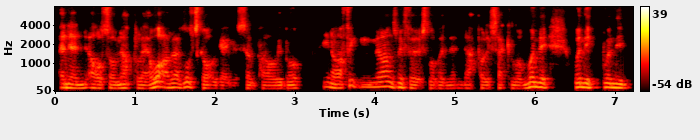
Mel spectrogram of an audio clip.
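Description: A middle-aged man with a Manchester accent, chatting casually as an interview guest in a rambling, halting way full of tag questions. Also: medium pitch, narrow, tinny audio. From Manchester, England. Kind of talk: casual conversational football chat.

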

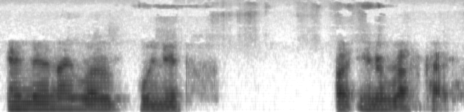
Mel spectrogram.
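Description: A woman being interviewed as a documentary filmmaker, talking casually and haltingly, repeating and rephrasing as she thinks aloud, over a remote call. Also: fairly low pitch, fairly even intonation, dry recording. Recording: phone-like narrow-band line.

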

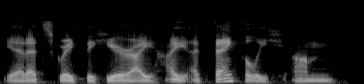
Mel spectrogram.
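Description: A man hosting a podcast interview, talking in a halting way with many ums and restarts. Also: low voice, no echo, lo-fi sound. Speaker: podcast host.

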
